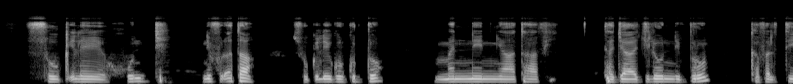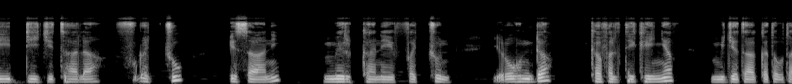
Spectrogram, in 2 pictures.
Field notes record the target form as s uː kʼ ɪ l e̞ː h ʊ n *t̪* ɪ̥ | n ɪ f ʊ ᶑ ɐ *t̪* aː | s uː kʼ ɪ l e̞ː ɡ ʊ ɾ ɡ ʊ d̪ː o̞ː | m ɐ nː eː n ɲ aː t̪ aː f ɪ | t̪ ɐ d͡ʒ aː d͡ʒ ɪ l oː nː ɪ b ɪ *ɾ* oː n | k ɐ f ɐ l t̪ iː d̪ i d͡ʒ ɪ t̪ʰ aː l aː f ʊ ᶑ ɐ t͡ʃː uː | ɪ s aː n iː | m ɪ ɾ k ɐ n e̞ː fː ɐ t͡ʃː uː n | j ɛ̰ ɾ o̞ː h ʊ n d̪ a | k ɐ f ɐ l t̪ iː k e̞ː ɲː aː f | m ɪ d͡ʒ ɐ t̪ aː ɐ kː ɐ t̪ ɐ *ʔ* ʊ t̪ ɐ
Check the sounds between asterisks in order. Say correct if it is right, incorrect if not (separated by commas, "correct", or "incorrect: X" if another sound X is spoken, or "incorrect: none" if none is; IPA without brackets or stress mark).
incorrect: d̪, correct, correct, correct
